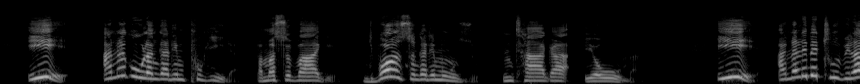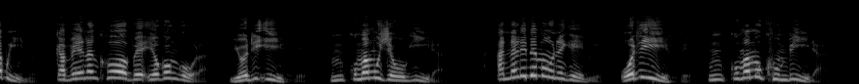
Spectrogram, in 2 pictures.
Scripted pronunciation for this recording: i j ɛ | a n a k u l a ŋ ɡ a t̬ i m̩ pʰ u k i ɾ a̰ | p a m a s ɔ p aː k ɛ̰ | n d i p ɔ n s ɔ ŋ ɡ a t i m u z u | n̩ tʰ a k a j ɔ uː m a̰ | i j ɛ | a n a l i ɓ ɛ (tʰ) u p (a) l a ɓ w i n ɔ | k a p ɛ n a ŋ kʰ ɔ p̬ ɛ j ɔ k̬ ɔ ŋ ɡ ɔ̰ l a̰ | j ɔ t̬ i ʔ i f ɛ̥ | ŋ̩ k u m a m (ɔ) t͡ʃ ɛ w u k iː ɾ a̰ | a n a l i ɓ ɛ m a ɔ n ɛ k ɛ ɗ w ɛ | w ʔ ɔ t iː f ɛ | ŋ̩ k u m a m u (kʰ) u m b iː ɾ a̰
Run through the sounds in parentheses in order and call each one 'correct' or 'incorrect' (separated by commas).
correct, incorrect, incorrect, correct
